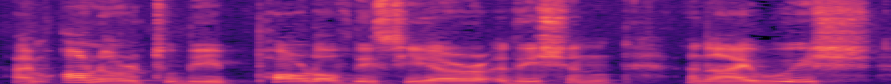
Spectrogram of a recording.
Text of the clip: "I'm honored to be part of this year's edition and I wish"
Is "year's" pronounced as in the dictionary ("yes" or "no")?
no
